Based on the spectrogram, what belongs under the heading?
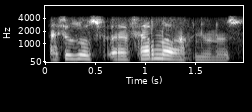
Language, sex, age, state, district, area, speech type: Kashmiri, male, 18-30, Jammu and Kashmir, Kupwara, rural, conversation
